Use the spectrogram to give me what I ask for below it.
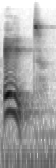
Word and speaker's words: eight: at the word for the number eight e i g h t the e and the i make the a sound oy is another diphthong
